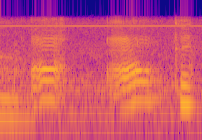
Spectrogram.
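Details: Baby girl being burped: short whimpering, fussy vocal sounds in a quiet room; mild infant cry.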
